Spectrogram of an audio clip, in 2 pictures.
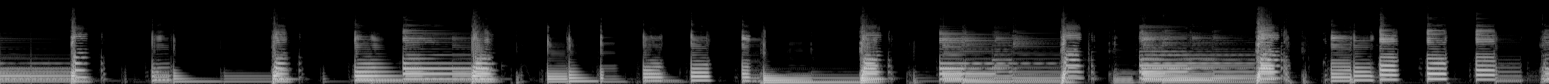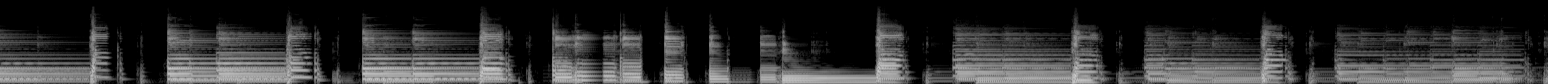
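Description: Solo electric guitar, a Stratocaster-style guitar, playing an instrumental passage of chords: a steady run of struck chords, some cut short and others left to ring, with no singing.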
